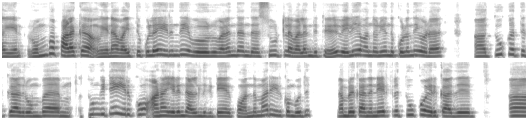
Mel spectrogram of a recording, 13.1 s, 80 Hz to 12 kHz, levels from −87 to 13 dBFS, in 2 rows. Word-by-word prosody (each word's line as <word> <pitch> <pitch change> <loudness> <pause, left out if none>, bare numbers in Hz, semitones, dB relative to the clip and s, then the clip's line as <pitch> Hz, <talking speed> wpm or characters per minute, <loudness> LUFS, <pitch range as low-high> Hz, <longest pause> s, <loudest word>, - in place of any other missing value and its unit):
என் 200 - -4
ரொம்ப 255 - +1
பழக்க 240 +2 +6 0.3
ஏன்னா 205 +2 +1
வயித்துக்குள்ளருந்து 265 +7 0 0.2
ஒரு 225 0 +4
வளர்ந்த, 240 +4 0
அந்த 230 -2 -2
சூட்‌ல 260 -1 -4
வளந்துட்டு 210 +1 -1 0.2
வெளிய 245 +6 +2
வந்த 245 -2 -1
உடனே 245 +2 0
அந்த 240 - 0
குழந்தையோட, 240 -1 0 0.6
அ - - -1 0.2
தூக்கத்துக்கு 295 -6 -4
அது 225 - +1
ரொம்ப 220 +1 -2 0.5
தூங்கிட்டே 325 +3 -3
இருக்கும். 305 +1 -3
ஆனா 235 +2 +3
எழுந்து 235 0 +2
அழுந்துகிட்டே 215 0 -1
இருக்கும். 200 -2 -3
அந்த 220 +4 -2
மாரி 285 +2 -2
இருக்கம் 245 -2 -2
போது, 225 +4 -1 0.4
நமபளுக்கு 230 +1 +3
அந்த 220 0 0
நேரத்துல 245 +2 0
தூக்கம் 285 -2 +2
இருக்காது. 215 -2 +2 0.6
ஆ, - - +3
235 Hz, 160 wpm, -23 LUFS, 220-265 Hz, 0.6 s, பழக்க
